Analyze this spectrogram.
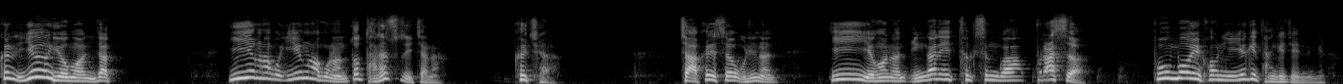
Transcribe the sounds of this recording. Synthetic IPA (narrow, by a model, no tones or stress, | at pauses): kɯɾejɯjʌŋwʌnind͡ʑa | ijʌŋɦaɡoijɯŋɦaɡonɯntotaɾɯs͈udoit̚t͡ɕ͈a̰na̰ | kɯt͡ɕʰo̰ | t͡ɕakɯɾesʰʌuɾinɯn | ijʌŋwʌnɯniŋɡanetʰɯk̚s͈ɯŋɡwapuɾasɯ̰ | pumoehonijʌɡetaŋɡed͡ʑʌḭnːɯnɡʌda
